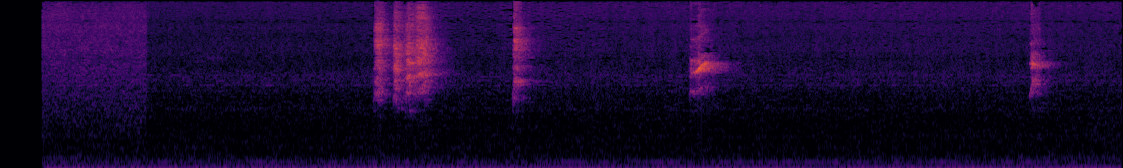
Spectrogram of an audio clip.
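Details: A pet Dusky Indigobird's morning song: four short, scratchy, squawking notes, one a sharp rising chirp, spaced a second or two apart over a steady low hum.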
